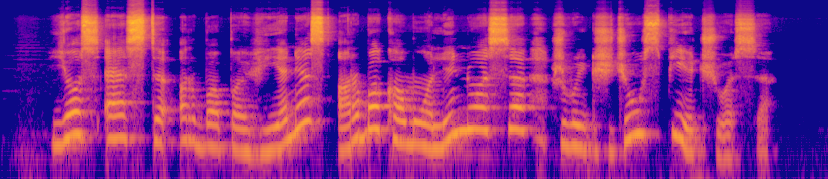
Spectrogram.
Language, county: Lithuanian, Vilnius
